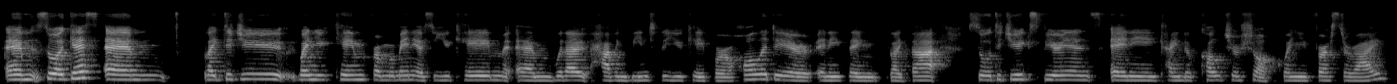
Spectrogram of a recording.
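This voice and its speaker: A woman's voice: mid-range voice, flat delivery, normal speed, sharp tone. A woman hosting an interview on a video call, chatty and full of fillers. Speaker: host, careers adviser.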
